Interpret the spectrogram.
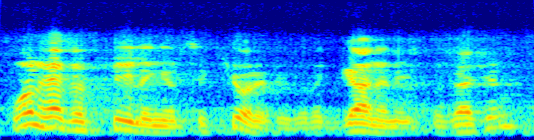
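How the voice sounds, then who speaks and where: An actor playing a suave English bachelor with a British accent, formal and ominous, in an old-time radio drama. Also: male voice, medium pitch, big pitch swings, rapid-fire, phone-quality sound, lightly acted. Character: suave English bachelor host warning of family ghost. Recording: thin, noisy vintage radio recording.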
